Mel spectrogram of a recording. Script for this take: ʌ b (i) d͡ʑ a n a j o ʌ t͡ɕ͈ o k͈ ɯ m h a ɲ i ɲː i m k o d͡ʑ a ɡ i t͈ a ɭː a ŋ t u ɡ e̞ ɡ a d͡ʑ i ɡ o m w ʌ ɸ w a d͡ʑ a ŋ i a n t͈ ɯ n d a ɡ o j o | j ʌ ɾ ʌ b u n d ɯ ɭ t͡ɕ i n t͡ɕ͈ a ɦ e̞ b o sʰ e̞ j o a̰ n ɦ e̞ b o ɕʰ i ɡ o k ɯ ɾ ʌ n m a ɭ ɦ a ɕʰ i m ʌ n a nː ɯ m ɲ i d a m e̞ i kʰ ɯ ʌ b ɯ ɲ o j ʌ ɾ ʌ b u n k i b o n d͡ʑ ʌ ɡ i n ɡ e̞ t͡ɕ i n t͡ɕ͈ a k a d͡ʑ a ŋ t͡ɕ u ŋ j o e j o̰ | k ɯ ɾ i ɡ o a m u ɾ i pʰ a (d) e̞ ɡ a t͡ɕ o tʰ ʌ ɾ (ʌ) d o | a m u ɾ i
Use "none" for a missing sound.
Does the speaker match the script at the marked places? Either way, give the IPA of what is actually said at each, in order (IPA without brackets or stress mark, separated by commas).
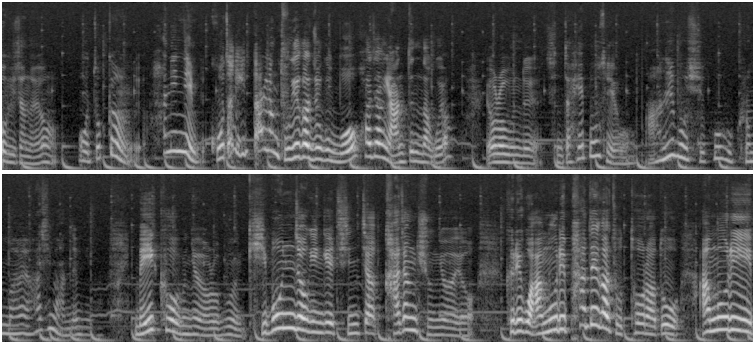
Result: i, d, a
